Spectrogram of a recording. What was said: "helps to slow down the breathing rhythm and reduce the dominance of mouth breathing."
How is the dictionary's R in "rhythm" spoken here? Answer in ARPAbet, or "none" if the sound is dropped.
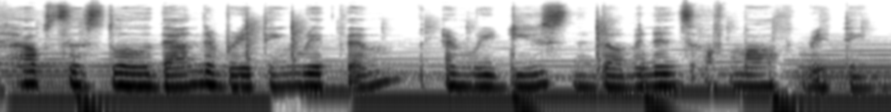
W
